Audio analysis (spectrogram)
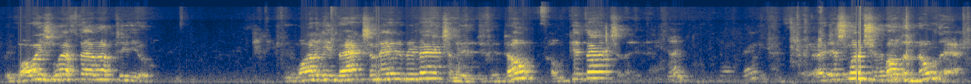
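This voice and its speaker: A hoarse man chairing a county board meeting, repeating himself and asking the room questions. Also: high-pitched, lively intonation, normal speed, long pauses. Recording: echoey hall, far from the mic, background noise.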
